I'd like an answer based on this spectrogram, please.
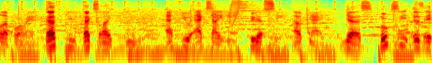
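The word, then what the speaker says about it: Fuxie: why don't you go ahead and spell that for me? F-U-X-I-E. F-U-X-I-E. Footsie.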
